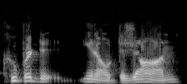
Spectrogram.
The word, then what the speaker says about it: Cooper DeJean: Sure, Cooper, DeJean, right, which that is the correct pronunciation, by the way.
